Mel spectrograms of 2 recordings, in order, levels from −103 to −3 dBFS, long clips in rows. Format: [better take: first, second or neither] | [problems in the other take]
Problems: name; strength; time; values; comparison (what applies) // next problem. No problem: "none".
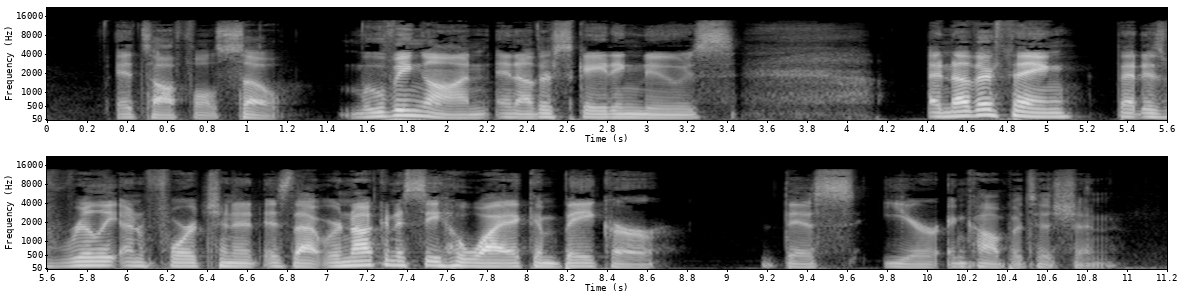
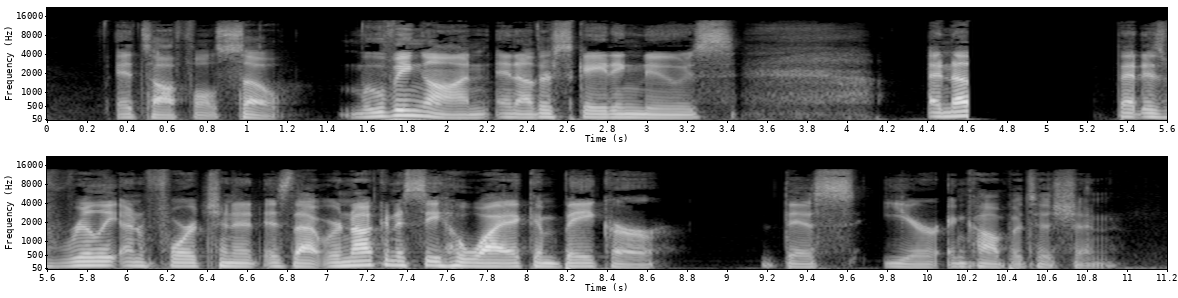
first | audio cutting out; at 4.5 s for 0.5 s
